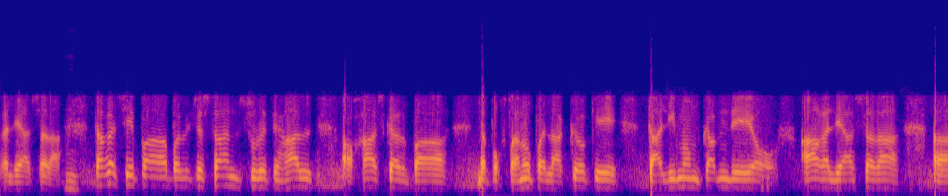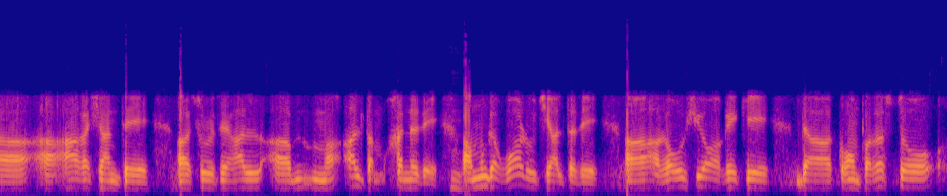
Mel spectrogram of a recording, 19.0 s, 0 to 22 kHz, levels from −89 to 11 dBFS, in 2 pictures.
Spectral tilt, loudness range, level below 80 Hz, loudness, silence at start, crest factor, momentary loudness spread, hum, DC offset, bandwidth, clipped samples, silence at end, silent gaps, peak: -7.5 dB/octave; 2 LU; -64 dBFS; -21 LUFS; 0 s; 20 dB; 5 LU; none; under 0.1%; 7 kHz; under 0.1%; 0.1 s; none; 0 dBFS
